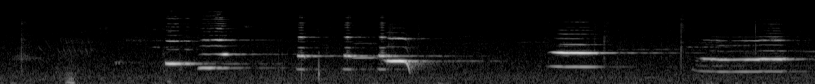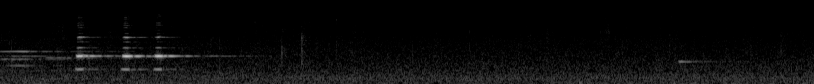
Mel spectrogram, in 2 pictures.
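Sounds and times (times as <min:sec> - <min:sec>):
kokako singing: 0:01.2 - 0:04.6, 0:05.4 - 0:10.4.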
